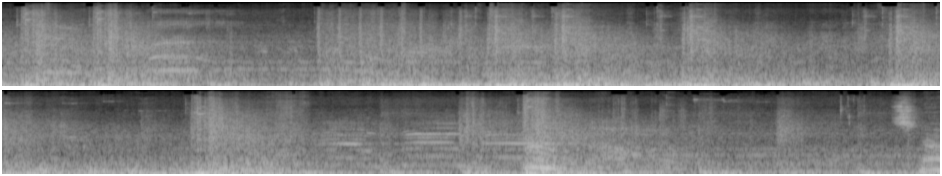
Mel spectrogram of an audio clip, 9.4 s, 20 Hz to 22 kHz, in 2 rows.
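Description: Gunfire in Max Payne 3, with a dense, steady spray of overlapping shots and heavy impacts that keep up almost without pause. Occasional crashes and booms break through the firing.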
